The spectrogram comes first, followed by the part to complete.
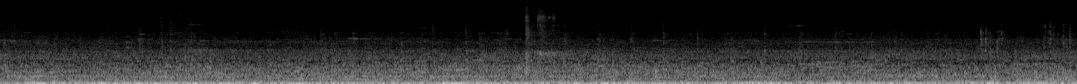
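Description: Busy airport terminal hall ambience: a steady low rumble with faint background chatter of travellers.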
